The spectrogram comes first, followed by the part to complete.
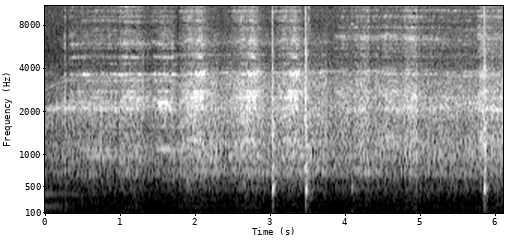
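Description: Steady scraping and rasping on wood, with a few sharp knocks through it; near the end, hammer blows on nails.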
